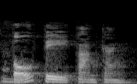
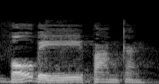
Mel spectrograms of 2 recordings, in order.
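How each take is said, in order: First: The second word is pronounced 'phi'. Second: The second word is pronounced 'bi'. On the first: The speaker calls it right. "Cổ âm đọc là phi" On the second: The speaker calls it wrong. "Chữ này không đọc là bị"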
